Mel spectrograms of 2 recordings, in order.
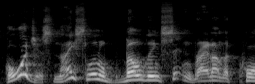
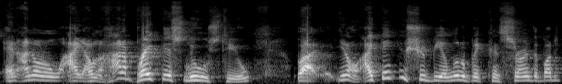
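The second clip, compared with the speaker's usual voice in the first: ordinary talk, nothing marked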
